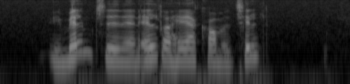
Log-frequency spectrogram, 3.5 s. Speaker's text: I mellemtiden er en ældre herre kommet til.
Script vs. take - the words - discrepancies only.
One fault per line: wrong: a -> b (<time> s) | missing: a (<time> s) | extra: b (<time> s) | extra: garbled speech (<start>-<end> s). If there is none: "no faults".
no faults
